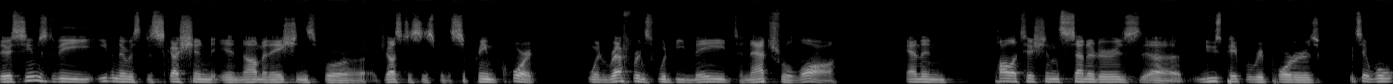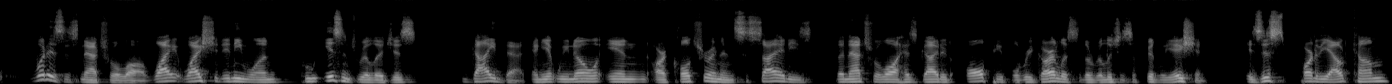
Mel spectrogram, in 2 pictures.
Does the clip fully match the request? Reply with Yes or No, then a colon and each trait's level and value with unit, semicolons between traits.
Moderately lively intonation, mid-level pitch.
No: average, 3.3 semitones; low, 115 Hz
